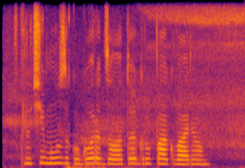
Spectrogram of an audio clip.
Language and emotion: Russian, neutral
